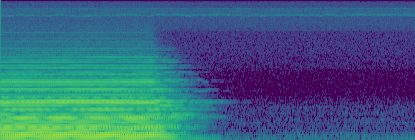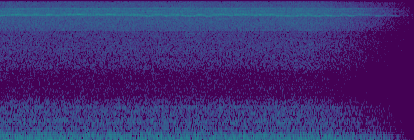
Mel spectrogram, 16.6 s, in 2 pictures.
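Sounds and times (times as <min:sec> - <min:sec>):
organist playing a hymn: 0:00.0 - 0:04.1.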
